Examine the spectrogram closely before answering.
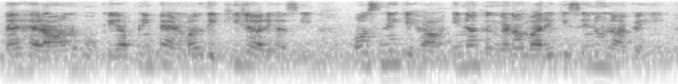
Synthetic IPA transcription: mɛ̃ːɦɛːɾaːnɦoːkeːaːpɳiːpɛːɳʋəld̪eːkʰiːd͡ʒaːɾɪɦaːsiː | ʊsneːkɪɦaːɪnãːkəŋɡɽãːbaːɾeːkɪseːnũːnãːkəɦĩː

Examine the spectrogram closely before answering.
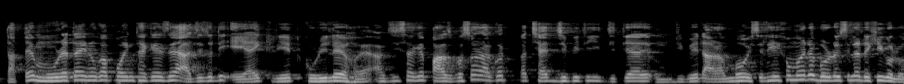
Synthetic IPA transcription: tatɛmʊɹɛtaenɛkwapɔjnttʰːakɛzɛazizodiʔejajkɹietkoɹilɛɦɔja̰zisakɛpãsbɔsɔɹaɡɔt̚ɛtat͡ʃʰɛt̚zipitizitiadibetaɹɔmbʱɔɦojsilxejxɔmɔjɔtɛbɔɹlojsilɛdekʰiɡolʊ

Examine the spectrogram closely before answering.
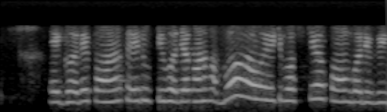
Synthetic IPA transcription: eɡʱɔɾekɔɽ̃ɔseɾuʈibʱɔd͡ʒakɔɽ̃ɔɦɔbɔaeʈibɔsʈiɔkoɽ̃ɔkɔɾibi

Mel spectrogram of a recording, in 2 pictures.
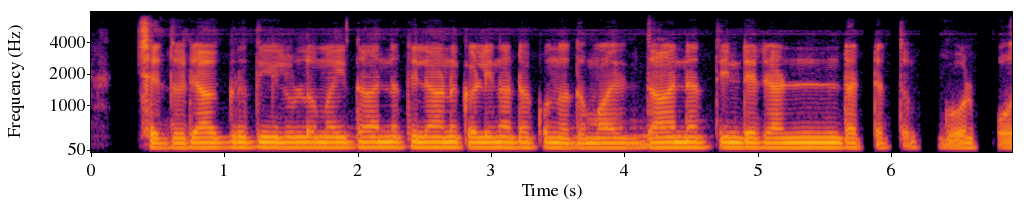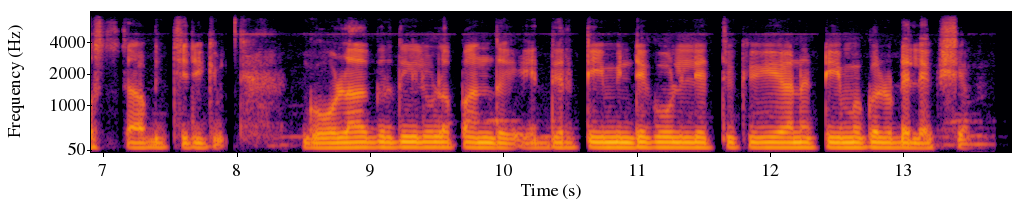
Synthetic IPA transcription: t͡ɕed̪uɾaːɡrɨðijiluɭːɐmɐjd̪aːnɐt̪ːilaːɳɨkɐɭinɐɽɐkːunːɐðɨmɐjd̪aːnɐt̪ːinde̞ɾeɳɖɐtːɐt̪ːɨmɡo̞̰ːɭpo̞̰ːsst̪aːbit͡ɕːiɾikʲːum | ɡo̞ːɭaːɡrɨðijiluɭːɐpɐnd̪ɨed̪irʈiːminde̞ɡo̞ːɭile̞t̪ːukʲːuɣɐjaːɳɨʈiːmuɣɐɭuɽe̞le̞kʂjɐm

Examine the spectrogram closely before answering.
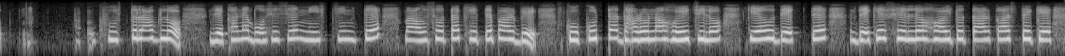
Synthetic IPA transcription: kʰuʃt̪elaɡlod͡ʑekʰaneboʃet͡ɕʰeniʃt͡ɕint̪emawʃoʈakʰet̪epaɾbekokuʈʈad̪ʱaɾonaɦojet͡ɕʰilokewd̪ekt̪ed̪ekʰefelːeɦɔjt̪ot̪aɾkat͡ɕʰt̪ʰeke

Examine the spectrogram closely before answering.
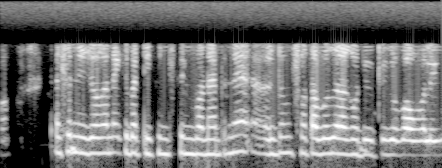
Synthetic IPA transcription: ɔ | tajsɔnizɔkanɛkibatipʰinspinbɔnajpanɛːk̚dɔmsɔtabɔzɔɹaɡɔdiwtiɡɔpabɔlaɡibɔ

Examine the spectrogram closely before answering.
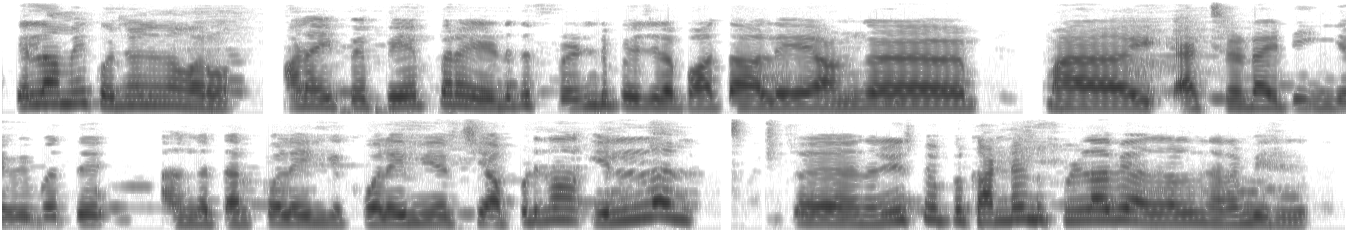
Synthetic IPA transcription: ɛlːaːmeːkɔɲd͡ʒɔ̃kɔd͡ʒɐ̃t̪ãːʋɐɾõ | aːnaːɪpːɐpeːpɐɾɐɛɽɯt̪̬ːɯfɪɾɛɳɖɯpeːd͡ʒɪlɐpaːɾt̪aːleːɐŋɡɐ | maaːksɪɖɛɳʈaːjɪʈːɯɪŋɡeʋɪbɐt̪ːɯɐŋɡɐt̪ɐɾkɔlɐɪŋɡekɔlɐɪmʊjɐɾt͡ʃːɯɐpːɐɽɪt̪ãːɛlːaː | ɪnd̪ɐnjuːspeːp̬ɐɾkɐɳʈɛɳɖfʊɭːaːʋeːɐðɐnaːlɐ̃nɪɾɐmbɪjɾɯkːɯ

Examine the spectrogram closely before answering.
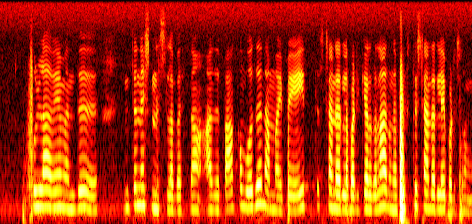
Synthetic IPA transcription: fʊɭːaːʋeːʋɐnd̪ɯ | ɪɳʈɐɾneːʂɐnɐlsɪlɐbɐst̪ãːʔɐðɯpaːɾkɯmpoːðɯnɐmːɐɪpːoːɛɪʈ̪ːsʈaːɳɖɐɖlɐpɐɽɪkʲːɪɾɐðɯlãːɐðɯŋɡɐfɪsʈɯsʈaːɳɖɐɾɖleːpɐɽɯt͡ʃːɯɾɯŋɡɐ

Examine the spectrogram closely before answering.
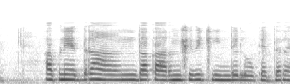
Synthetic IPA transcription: aːpneːɪd̪əɾaːnd̪aːkaːɾəɳsiːʋiːt͡ʃiːnd̪eːloːkɪd̪əɾɛ

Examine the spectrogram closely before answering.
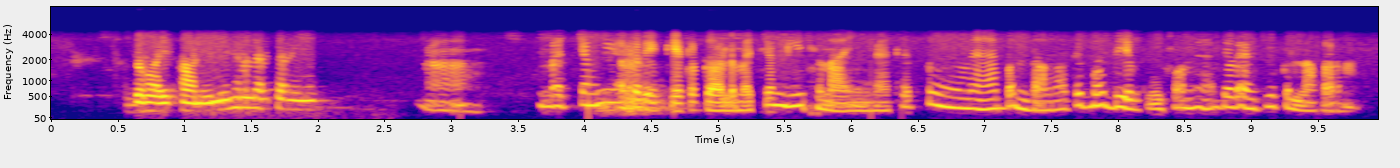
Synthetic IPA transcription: d̪əʋaːiːkʰaːniːnĩːɦənət͡ʃaːɦĩːẽː | ɦãː | mɛ̃ːt͡ʃəŋɡiːãːləɾeːkɪkɡəlmɛ̃ːt͡ʃəŋɡiːsʊna̰ːḭ̃ːmɛ̃ːket̪ũːmɛ̃ːbənd̪ãːʋãːt̪eːbəd̪eːʋəkṵːfãːmɛ̃ːd͡ʒeːɽɛːd͡ʒɪkəlnãːkəɾnaː

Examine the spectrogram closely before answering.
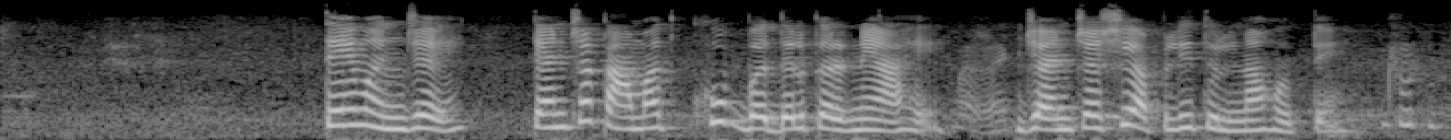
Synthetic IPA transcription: t̪em̤əɳd͡ze | t̪jaɲt͡ɕjakamat̪kʰuːp̚bəd̪əlkəɾɳeaɦḛd͡ʑaɲt͡ɕjaɕiːapliːt̪ulnaɦot̪e

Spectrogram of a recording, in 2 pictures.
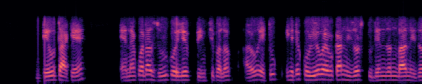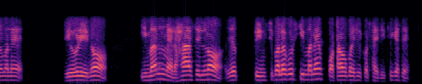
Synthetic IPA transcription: deʊtakɛː | nɛkʊwatazuɹkoɹilɛpɹinsipalɔk̚a̰ɹuetʊhetukoɹiɔpaɹibɔkanːizɔɹstudɛntzɔnbanizɔɹmanɛ | zioɹinɔ | imanmɛdaɦaːsilnɔzɛ | pɹinsipalɔkɔtximanɛpɔtabɔpaɹis̬ilkɔtʰajditʰikasɛ

